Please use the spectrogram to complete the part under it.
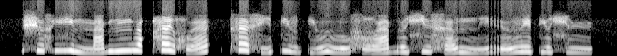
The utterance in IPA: ʃɵ˥˨xvʲe˥˨mːa˩˥bmːu˥˨ qʰi˥˨χʷɐ˩˥ | kʰɐ˥˨xi˩˥ pʲɨ˥˨vpʲu˩˥lːu˩˥x ʁʷa˩˥bɵ˥˨çɨ˥˨ xɐ˩˥vmːi˩˥rɵ˩˥ ve˥˨pʲo˥˨ çʉ˥˨

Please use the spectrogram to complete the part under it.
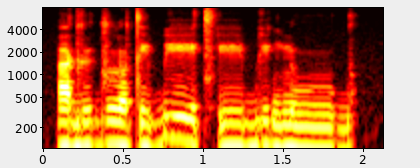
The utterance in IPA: aɡɨːɡlːoti ɓiːt͡sʼiː biɡ nuːɡ

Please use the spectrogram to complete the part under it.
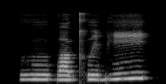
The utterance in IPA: ɦuːbɒkʷʰi bʱiː

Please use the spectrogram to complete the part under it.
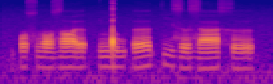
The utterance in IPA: ʔusˤðˤɵzˤɜ | ŋ͡ǃuʔɜ kizə za xə

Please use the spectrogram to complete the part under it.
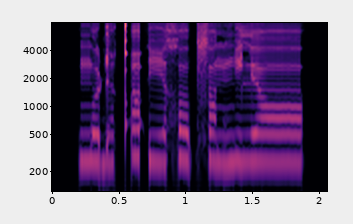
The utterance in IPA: ŋo˨ɖi̤˨qʼo˧ ʔiː˨χoː˧psɒ˧nŋi˧ lʲɒː˧

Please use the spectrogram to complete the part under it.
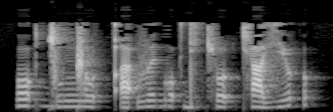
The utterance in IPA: oʔɡ͡ǀuŋ͡ǁuʔ qʼɪʔveɡoʔdʲʊ cʰʊʔcʰazʲʊʔ

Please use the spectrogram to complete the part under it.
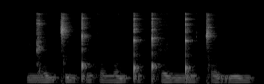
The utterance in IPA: ŋ͡ǁonʲǀinʲǃɯfɔ ŋɔnʲǃu ǃʰɛnʲ ŋ͡ǃuǀɔrʲɯnʲ

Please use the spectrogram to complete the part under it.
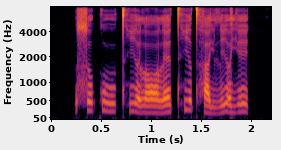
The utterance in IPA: so˧˥kuː˧ t̪ʰi˧˩ə̯lɔː˩lɛː˧˥ t̪ʰi˧˥ə̯t̪ʰa˩j li˥˨ə̯jeː˥˨k̚

